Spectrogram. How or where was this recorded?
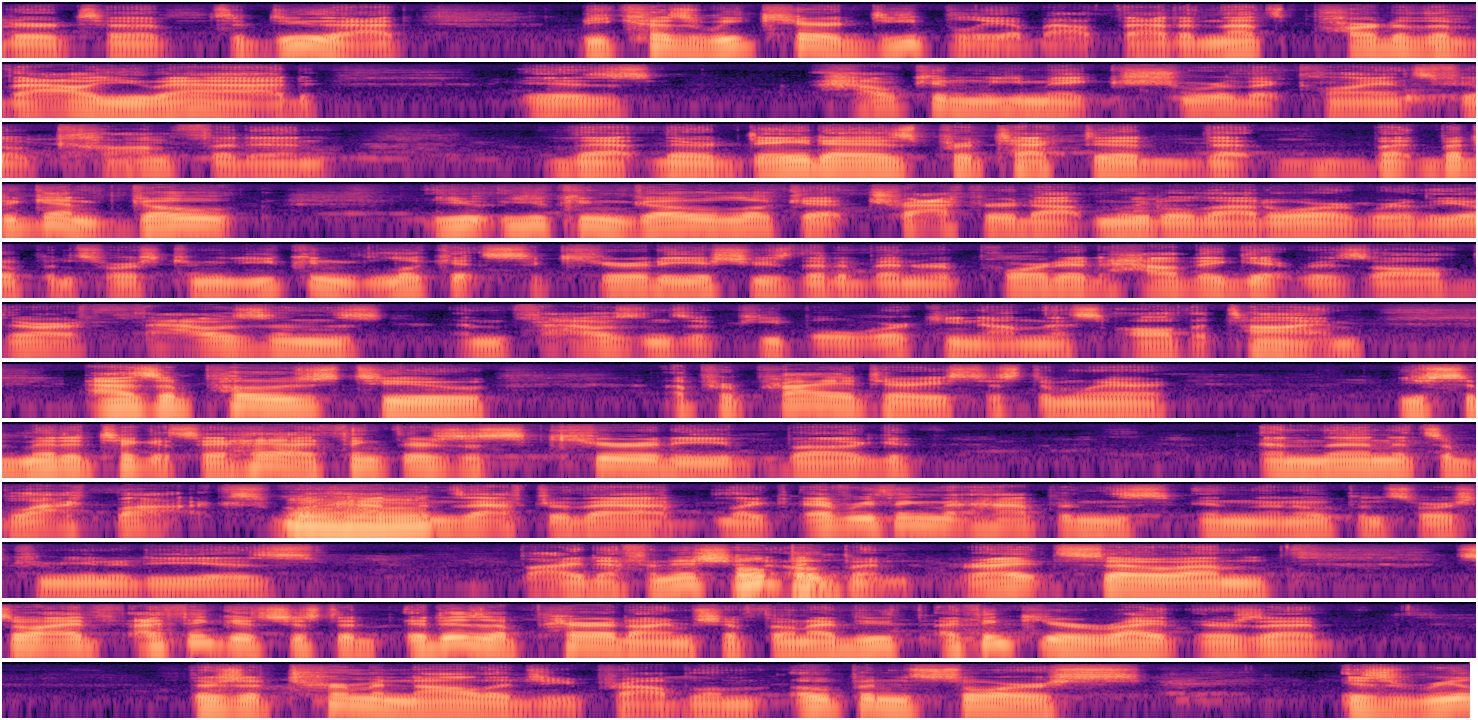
busy venue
